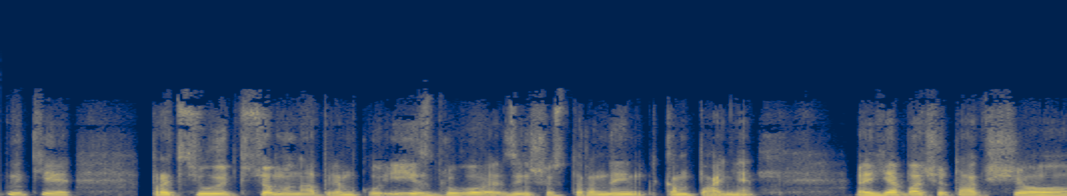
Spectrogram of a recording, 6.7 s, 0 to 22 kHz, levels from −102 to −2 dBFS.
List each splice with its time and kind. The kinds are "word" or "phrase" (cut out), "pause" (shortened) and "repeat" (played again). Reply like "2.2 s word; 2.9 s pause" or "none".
none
